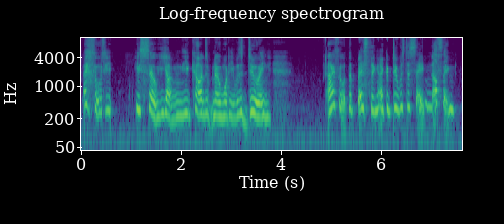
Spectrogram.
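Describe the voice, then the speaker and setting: High-voiced, distraught genteel woman. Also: expressive, measured pace, a little mellow, dry recording, full character voice. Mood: anguished, guilty. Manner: genteel, emotional. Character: distraught, normally self-possessed genteel woman. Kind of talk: radio drama acting.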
